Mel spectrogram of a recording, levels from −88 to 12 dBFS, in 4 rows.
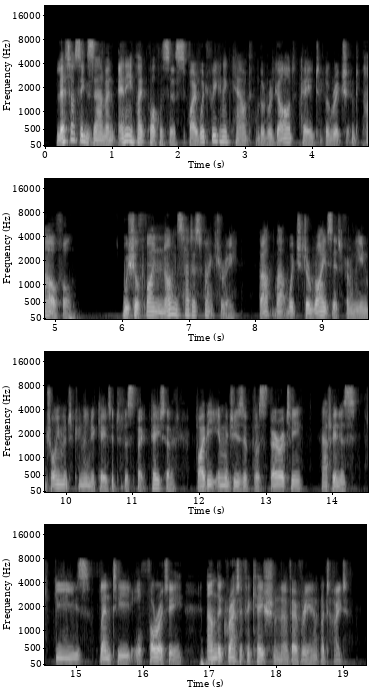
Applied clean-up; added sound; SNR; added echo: neural mask model DeepFilterNet 3.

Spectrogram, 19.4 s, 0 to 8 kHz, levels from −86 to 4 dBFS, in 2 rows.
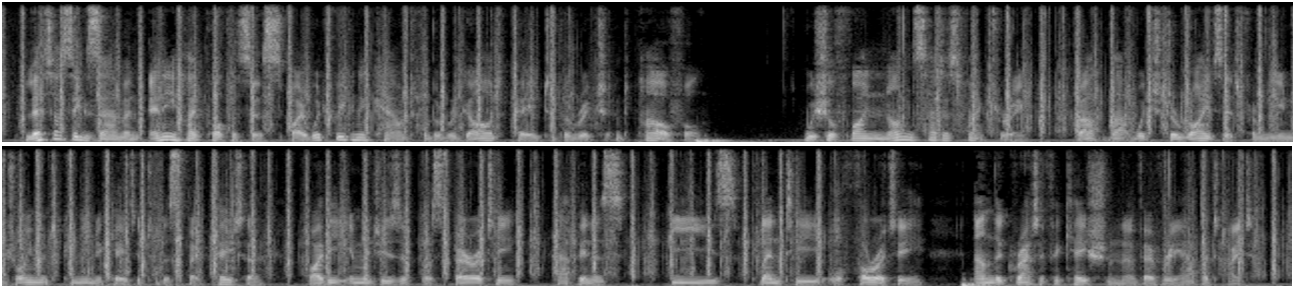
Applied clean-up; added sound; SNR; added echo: none; Rattle; 6 dB; none.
